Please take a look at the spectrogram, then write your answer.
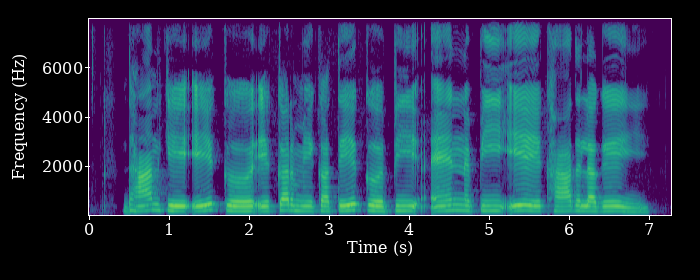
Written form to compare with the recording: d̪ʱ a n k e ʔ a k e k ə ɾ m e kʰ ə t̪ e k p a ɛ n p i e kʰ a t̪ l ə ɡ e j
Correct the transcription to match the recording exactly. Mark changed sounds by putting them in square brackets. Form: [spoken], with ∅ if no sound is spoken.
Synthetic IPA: d̪ʱ a n k e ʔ [e] k e k ə ɾ m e [k] ə t̪ e k p [i] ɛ n p i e kʰ a [d̪] l ə ɡ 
